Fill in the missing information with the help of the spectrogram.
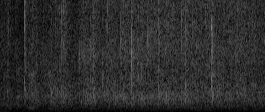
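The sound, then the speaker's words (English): A crowd applauds steadily, dense overlapping claps filling the space at a moderate, even level with no voices standing out above them. “Clap if you agree with me, okay?”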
